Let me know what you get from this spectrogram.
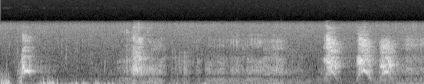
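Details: Staffordshire Bull Terrier puppies, seven weeks old, giving short high yips and squeals in a few bursts, with scuffling and thumping underneath.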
